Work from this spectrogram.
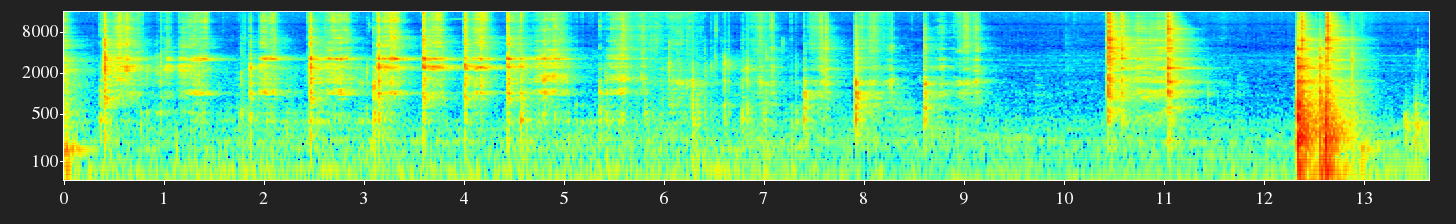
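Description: Chocolate muffin batter being stirred in a bowl, a close, rhythmic series of utensil scrapes and clinks against the bowl, pausing briefly before a few louder knocks at the end.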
